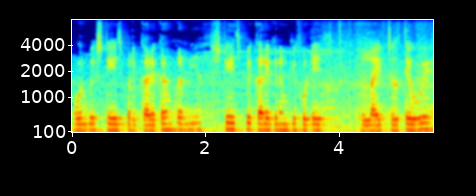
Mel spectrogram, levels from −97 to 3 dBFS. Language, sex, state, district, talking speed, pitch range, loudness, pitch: Hindi, male, Uttar Pradesh, Muzaffarnagar, 175 wpm, 140-155 Hz, -16 LUFS, 150 Hz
